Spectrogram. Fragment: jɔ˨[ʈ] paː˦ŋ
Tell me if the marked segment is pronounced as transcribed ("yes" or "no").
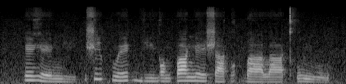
no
